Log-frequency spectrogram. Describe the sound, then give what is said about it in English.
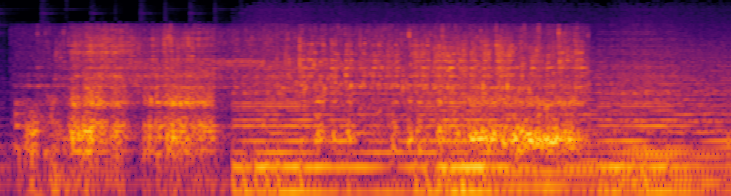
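A toilet flushes, a loud rushing gurgle of water swirling down for several seconds before the tank begins to refill with a steady hiss. No one speaks. “I'll cue the toilet flushing sound.”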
